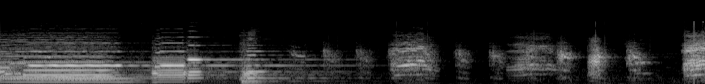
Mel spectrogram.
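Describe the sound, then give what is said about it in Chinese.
Geese honking at a goose farm: a few long, loud nasal honks at first, followed by a rapid string of short, harsh calls and cackles, with no one speaking. “隔壁福德养鹅场的母鹅却仍然按时下蛋。”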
